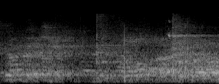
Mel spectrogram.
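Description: Badminton rally in a sports hall: two sharp racket hits on a shuttlecock about a second in, and a brief high squeak typical of a shoe on the court floor near the end, over background voices.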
